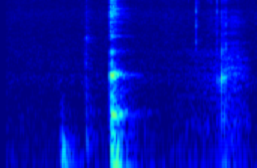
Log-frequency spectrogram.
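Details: A woman in early pregnancy with morning sickness makes three short, low, throaty bursts, the middle one loudest, like strained attempts to belch: belching.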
